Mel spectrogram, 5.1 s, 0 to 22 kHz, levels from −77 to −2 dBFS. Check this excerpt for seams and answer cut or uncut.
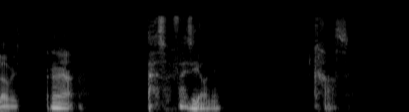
uncut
